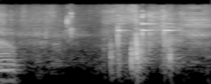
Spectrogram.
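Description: Several quick clinks and knocks a little over a second in, with a short bright ring: glass bottles tapping together and against the table as they are handled.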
